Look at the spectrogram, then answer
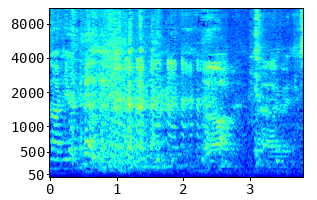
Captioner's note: laughter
